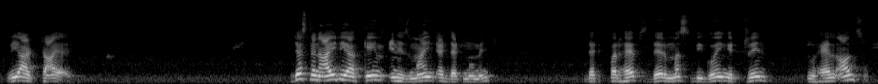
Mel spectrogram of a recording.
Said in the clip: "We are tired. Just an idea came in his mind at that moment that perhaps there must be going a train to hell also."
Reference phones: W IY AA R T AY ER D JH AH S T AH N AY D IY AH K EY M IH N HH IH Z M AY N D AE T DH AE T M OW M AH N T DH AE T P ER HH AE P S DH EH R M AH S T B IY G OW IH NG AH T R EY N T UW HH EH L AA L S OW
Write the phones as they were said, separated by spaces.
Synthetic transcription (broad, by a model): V IY AA R T AY ER D JH AH S T AH N AY D IY AH K EY M IH N HH IH Z M AY N D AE T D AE T M OW M AH N T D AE T P ER HH AE P S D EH R M AH S T B IY G OW IH NG AH T R EY N T UW HH EH L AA L S OW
